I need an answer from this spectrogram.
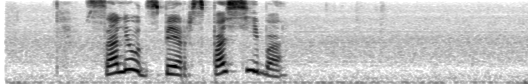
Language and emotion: Russian, positive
